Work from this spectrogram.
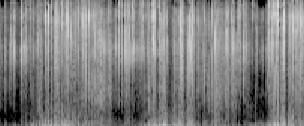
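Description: Long nails scratch and tap the textured sides of a solid wax pillar candle held upright in both hands. The result is a dense, crackly scratching with a bright, hissy edge over soft, dull low thumps, coming in uneven bursts. The loudest burst comes near the end.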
